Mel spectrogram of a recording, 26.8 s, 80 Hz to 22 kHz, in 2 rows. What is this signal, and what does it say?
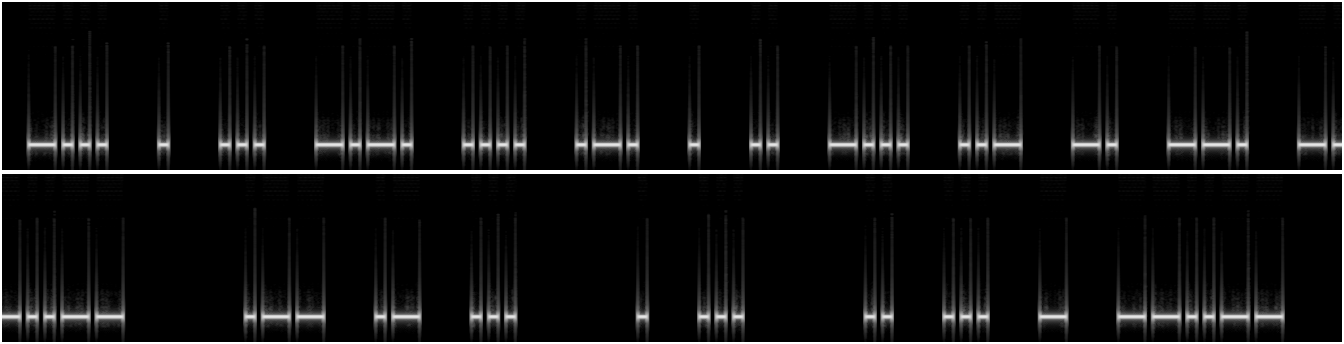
Morse code, heard as a keyed tone, about 14 wpm, spaced as for 10 wpm, 680 Hz. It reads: BESCHREIBUNG, WAS ES IST,
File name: Morsekurs / Witze / Witz 14. Juni 2022 50 F70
